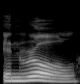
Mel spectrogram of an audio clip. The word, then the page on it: enrol: American English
